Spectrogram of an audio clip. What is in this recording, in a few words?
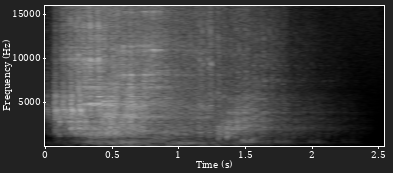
Ship Metallic Robo Chatter; Warframe; Corpus Ship Remaster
